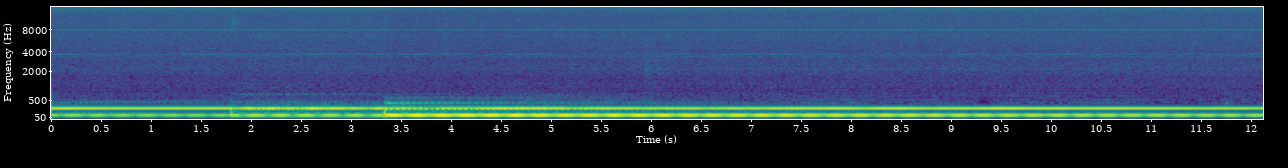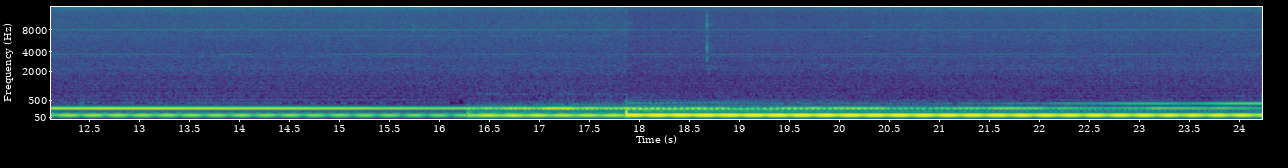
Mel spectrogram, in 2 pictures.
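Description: Large gongs are struck with soft mallets and ring out with a deep, swelling hum.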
